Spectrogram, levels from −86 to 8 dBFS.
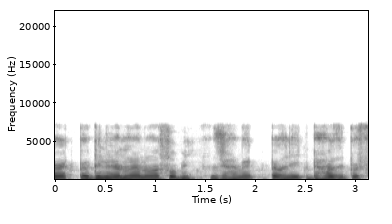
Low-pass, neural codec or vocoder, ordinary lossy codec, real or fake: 7.2 kHz; autoencoder, 22.05 kHz, a latent of 192 numbers a frame, VITS, trained on one speaker; none; fake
